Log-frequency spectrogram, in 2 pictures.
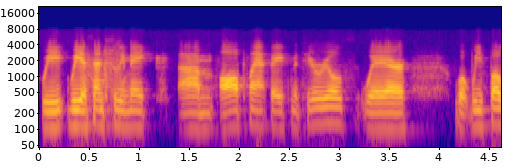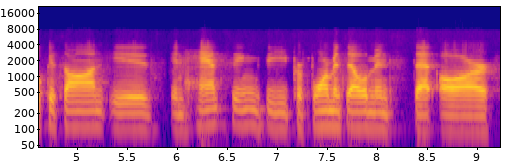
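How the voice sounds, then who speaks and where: A man speaking casually for a startup, rambling with frequent fillers. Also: lowish voice. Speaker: startup representative. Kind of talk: recorded video discussion. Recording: dull lo-fi sound.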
